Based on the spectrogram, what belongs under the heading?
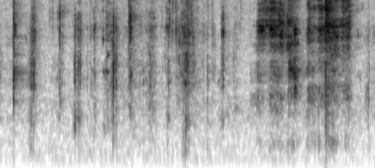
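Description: Close-miked chewing of agujjim, spicy braised monkfish with bean sprouts: many short, wet mouth clicks. About three seconds in comes a longer slurp as a mouthful of bean sprouts is sucked in from the chopsticks.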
